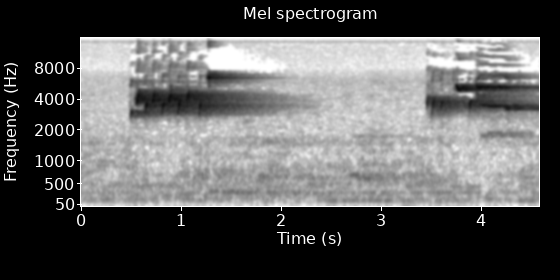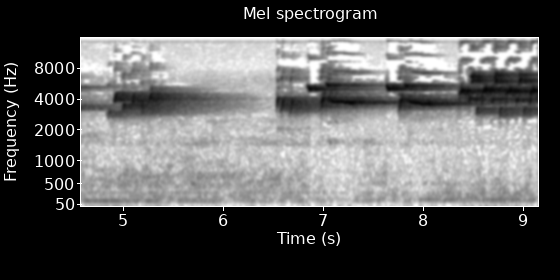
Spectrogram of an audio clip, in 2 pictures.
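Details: European goldfinch of the Wedani style singing three phrases of high layered twitters and descending buzzy notes, the last phrase longer and denser, with light low background noise between.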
